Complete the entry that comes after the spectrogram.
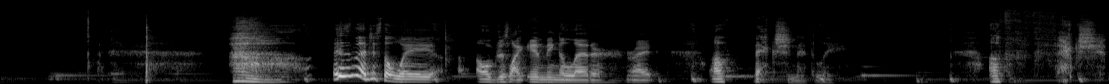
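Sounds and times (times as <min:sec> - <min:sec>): man sighing: 0:01.3 - 0:03.1.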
